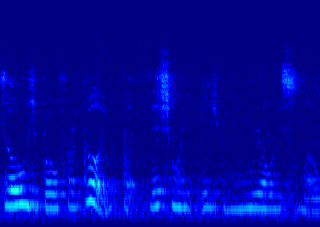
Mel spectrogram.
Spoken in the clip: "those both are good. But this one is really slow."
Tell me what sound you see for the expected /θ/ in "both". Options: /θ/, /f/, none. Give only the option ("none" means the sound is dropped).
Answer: /f/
